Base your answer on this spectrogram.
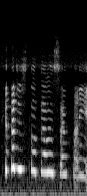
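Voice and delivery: laughing through the words, pitched high; tickled, high-pitched laughing delivery; amused laughter. Real, not acted. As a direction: speak through a burst of giggles. Amused after retelling the funny exchange.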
